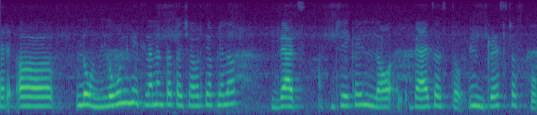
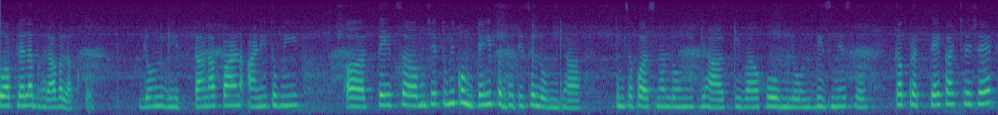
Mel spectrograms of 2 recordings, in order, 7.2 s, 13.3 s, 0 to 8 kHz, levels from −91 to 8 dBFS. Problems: constant background noise, low volume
